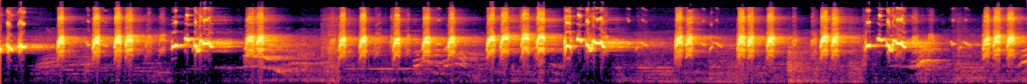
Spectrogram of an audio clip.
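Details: Lure recording of an excited, noisy Sooty-headed bulbul. Clusters of crisp high chips alternate with short whistled phrases, with brief pauses between the bursts.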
